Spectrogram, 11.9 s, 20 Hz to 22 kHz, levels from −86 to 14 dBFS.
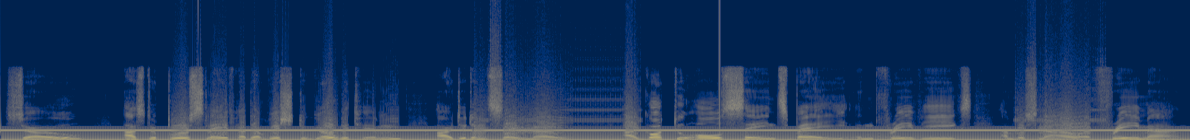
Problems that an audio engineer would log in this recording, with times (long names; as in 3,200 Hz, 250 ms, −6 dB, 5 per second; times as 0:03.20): mains buzz 60 Hz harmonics 36 −28 dBFS
whistle 1,600 Hz −28 dBFS
0:01.68–0:03.99: clipping −17 dBFS
0:04.72–0:06.42: clipping −21.5 dBFS
0:07.19: click −4 dBFS
0:10.13–0:11.07: clipping −22.5 dBFS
